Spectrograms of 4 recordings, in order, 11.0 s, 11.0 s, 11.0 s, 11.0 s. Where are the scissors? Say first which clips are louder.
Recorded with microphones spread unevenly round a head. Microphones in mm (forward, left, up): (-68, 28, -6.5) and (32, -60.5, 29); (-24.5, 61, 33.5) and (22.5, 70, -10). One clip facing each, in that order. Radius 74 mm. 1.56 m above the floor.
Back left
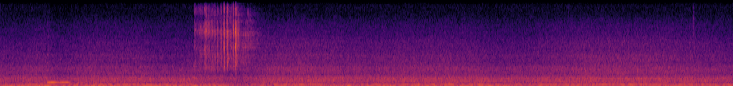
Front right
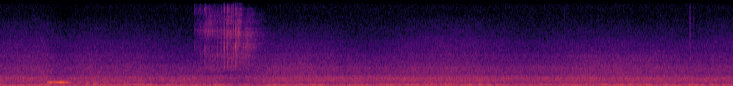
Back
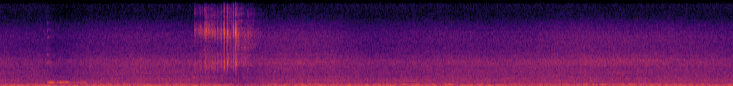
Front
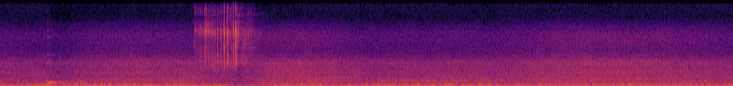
Back left 4 dB, front 2 dB; 150° left, 7 m.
